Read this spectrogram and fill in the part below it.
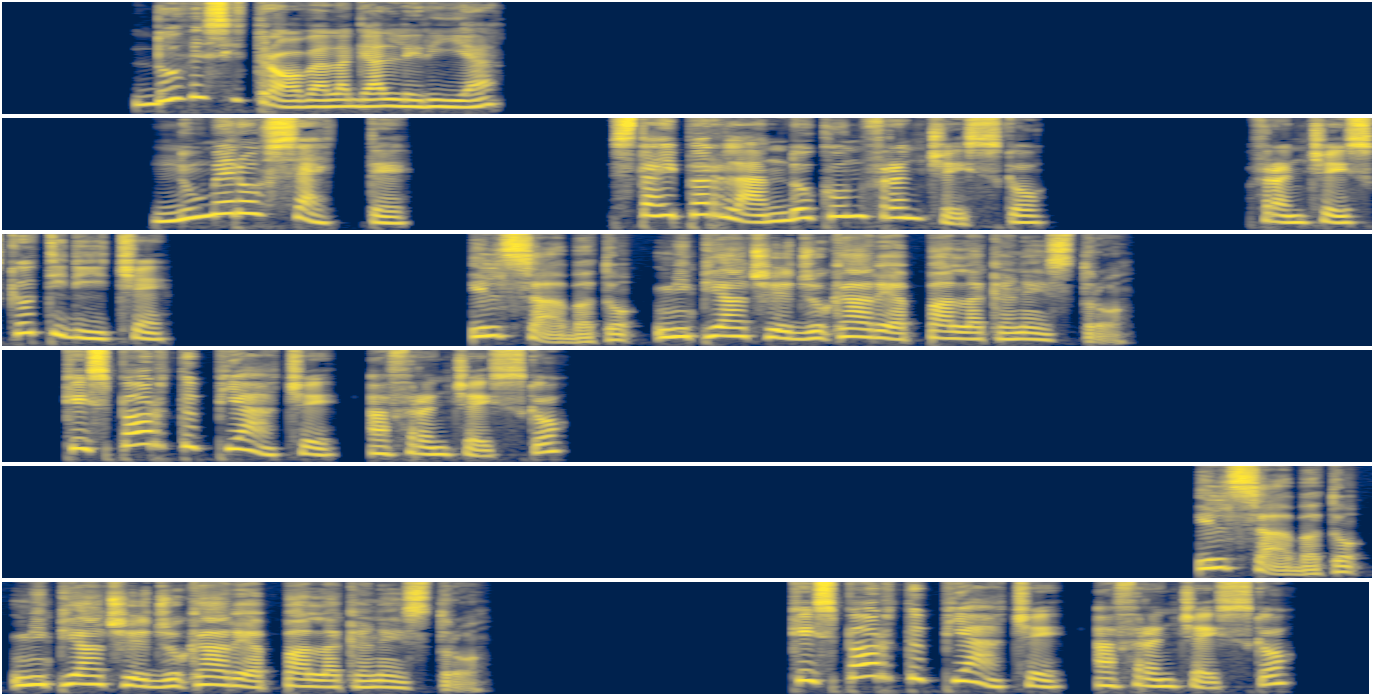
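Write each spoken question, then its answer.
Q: Che sport piace a Francesco?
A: La pallacanestro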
